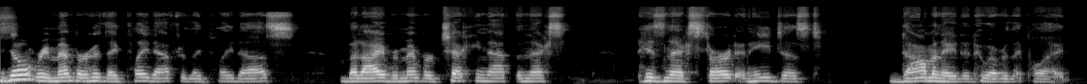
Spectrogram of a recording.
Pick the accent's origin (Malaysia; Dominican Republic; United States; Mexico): United States; Muncie, Indiana; I grew up in Muncie, grew up as a grew up a Reds fan, Muncie, Indiana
